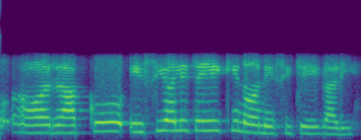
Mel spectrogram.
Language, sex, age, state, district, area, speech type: Hindi, female, 60+, Madhya Pradesh, Bhopal, urban, conversation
